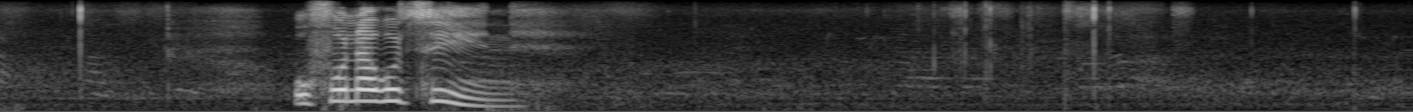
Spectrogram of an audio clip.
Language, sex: Swati, female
